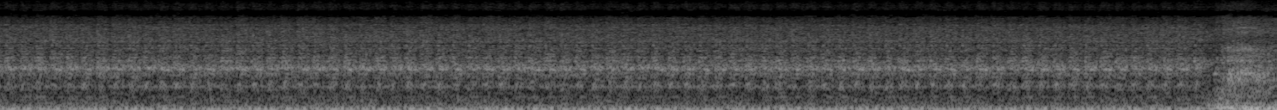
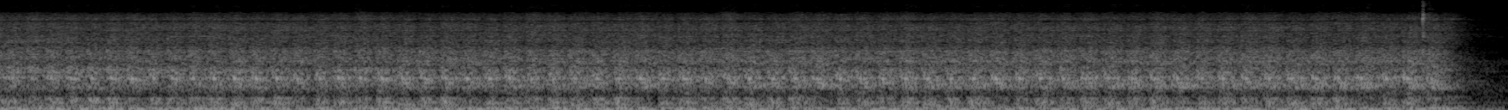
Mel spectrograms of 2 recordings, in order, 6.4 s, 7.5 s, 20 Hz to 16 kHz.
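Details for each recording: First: 2006 Ford 6.0 Powerstroke diesel, crank no-start that two shops couldn't fix, after fixing stand pipes, dummy plugs, an injector and two new batteries: steady even diesel clatter holding after it fires; starts and runs normally. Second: 2006 Ford 6.0 Powerstroke diesel, crank no start after two other shops, weak batteries: steady cranking about three turns a second for seven seconds, never catches; not producing high-pressure oil, low injection control pressure.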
